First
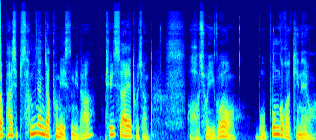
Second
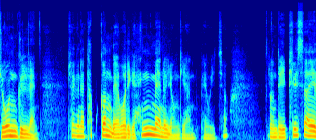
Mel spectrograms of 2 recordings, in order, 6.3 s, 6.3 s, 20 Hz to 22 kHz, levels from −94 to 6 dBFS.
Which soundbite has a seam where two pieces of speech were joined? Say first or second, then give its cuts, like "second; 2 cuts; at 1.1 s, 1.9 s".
second; 1 cut; at 1.3 s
